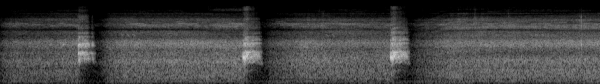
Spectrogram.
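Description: An egret giving three short croaks, about a second and a half apart, over a steady background hiss.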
